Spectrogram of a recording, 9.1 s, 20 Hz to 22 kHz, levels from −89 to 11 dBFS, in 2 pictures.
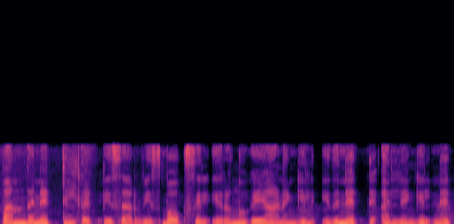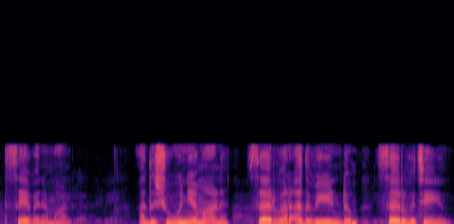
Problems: background conversations at intervals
